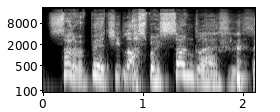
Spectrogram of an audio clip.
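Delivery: high-pitched mock outrage; Larry, freaking out. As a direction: imitate an indignant freak-out. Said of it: "Larry freaks out".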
